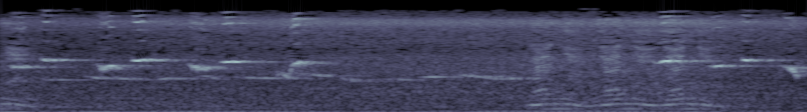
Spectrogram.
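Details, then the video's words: Bird sings strings of thin whistled notes, some long and level, others short and rising; a human voice is heard briefly midway, with a low hum throughout. "falk bird singing"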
